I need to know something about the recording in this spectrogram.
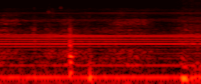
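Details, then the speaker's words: Pinball machine being cleaned and repaired: on power-up a steady low mains hum and a couple of faint clicks are heard, but it never resets. Owner suspects the reset coil, either not getting power or not engaging the relays. Not confirmed. "see definitely not resetting so turn it off all right so definitely the coil for the reset is um got an issue"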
